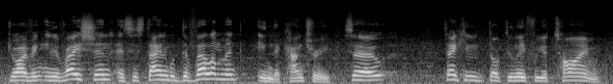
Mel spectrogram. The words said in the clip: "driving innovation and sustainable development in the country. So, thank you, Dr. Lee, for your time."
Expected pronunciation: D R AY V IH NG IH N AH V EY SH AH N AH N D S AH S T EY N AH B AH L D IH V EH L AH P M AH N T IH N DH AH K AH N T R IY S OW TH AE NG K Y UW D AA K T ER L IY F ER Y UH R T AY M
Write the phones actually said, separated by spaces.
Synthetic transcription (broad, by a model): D R AY V IH NG IH N AH V EY SH AH N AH N S AH S T EY N AH B AH L D IH V EH L AH P M AH N T IH N DH AH K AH N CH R IY S OW TH AE NG K Y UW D AA K T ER L IY F ER Y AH R T AY M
